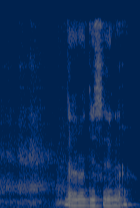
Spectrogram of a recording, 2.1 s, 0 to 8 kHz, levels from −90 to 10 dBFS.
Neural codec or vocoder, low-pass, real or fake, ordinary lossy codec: codec, 44.1 kHz, 7.8 kbps, Pupu-Codec; 7.2 kHz; fake; MP3, 64 kbps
